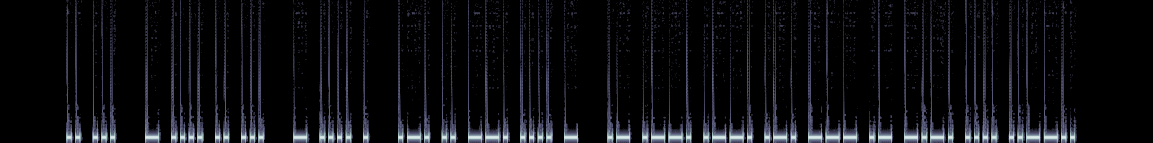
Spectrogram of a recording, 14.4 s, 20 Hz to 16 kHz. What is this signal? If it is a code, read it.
Morse code, heard as a keyed tone, about 22 wpm, 700 Hz. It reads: IS THIS THE RIGHT APPROACH?
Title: Sentences from Top 1000 Words - Review Part 6 - 22wpm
